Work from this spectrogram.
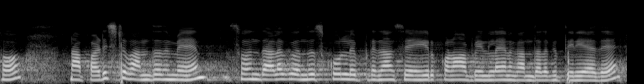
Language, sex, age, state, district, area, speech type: Tamil, female, 45-60, Tamil Nadu, Cuddalore, rural, spontaneous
